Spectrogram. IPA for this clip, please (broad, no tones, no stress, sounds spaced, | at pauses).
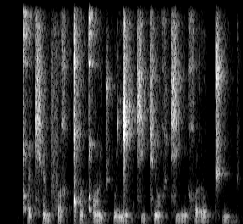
qʼ ʏ t͡ɕʰ ɛ̃ b f ʌ χ ǃʰ ũ qʼ õ t͡ʃʼ u ŋ͡ǀ ʏ b t͡ɕ i t͡ɕ õ χ t͡ɕ i ŋ χ o ɾ o b t͡ʃʼ i b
